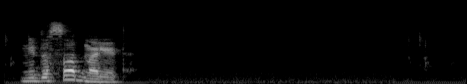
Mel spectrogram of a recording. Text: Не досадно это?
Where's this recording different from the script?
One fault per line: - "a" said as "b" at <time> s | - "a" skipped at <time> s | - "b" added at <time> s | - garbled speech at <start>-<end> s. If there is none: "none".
none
